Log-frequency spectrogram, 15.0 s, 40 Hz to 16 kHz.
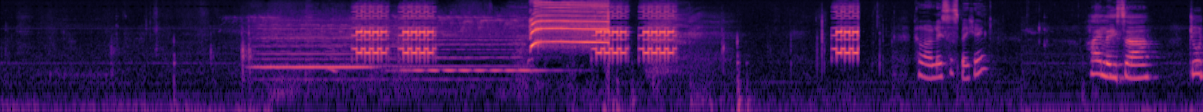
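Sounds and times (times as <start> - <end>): sustained music chord: 3.1 - 6.7
telephone ringing: 4.4 - 5.5, 7.4 - 8.5, 10.4 - 10.8.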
